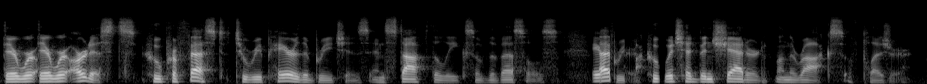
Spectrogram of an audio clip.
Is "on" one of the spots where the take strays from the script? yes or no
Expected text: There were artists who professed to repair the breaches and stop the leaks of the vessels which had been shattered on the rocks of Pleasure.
no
